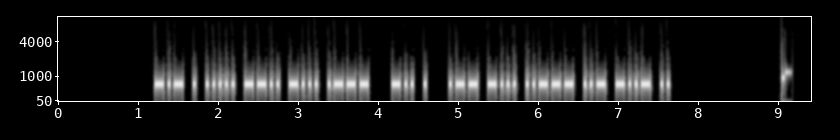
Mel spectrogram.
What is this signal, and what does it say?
Morse code, heard as a keyed tone, about 32 wpm, 700 Hz. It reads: KE5ZBJ DE WB2UXI
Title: USA Callsign DE Callsign 30wpm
